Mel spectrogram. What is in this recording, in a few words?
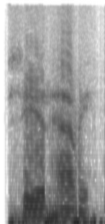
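"sirhowy", Welsh; Tredegar, Monmouthshire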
